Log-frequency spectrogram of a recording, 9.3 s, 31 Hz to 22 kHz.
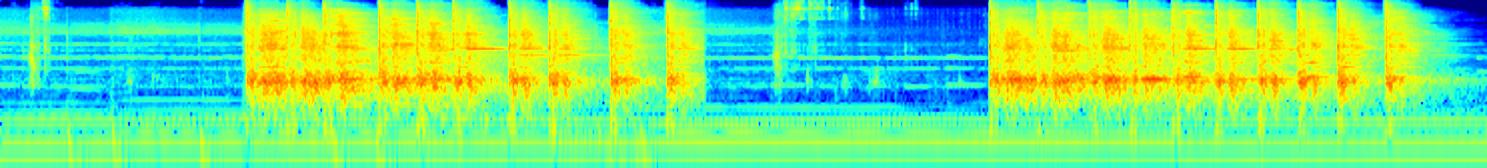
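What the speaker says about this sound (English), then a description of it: "I'm just gonna keep shooting this jacket till it falls apart" Gunshots from a .380 pistol firing hollow point rounds into a leather jacket: two loud, dense bursts of rapid sharp cracks with ringing clangs, separated by a quieter stretch with a low steady hum underneath.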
